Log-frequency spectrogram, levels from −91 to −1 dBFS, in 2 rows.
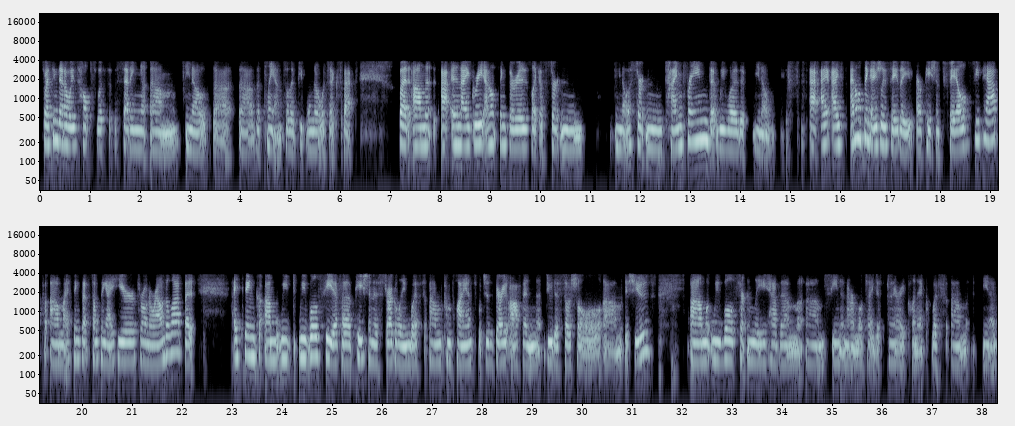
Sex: female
